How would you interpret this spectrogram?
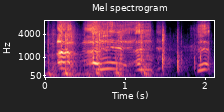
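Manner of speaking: high, strained grunts of pain; pained grunts from a fall. Acted. Fleeing man grunting in pain after missing the jump. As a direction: gasp out as if you just hit the roof. Narrator falls from roof wall.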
